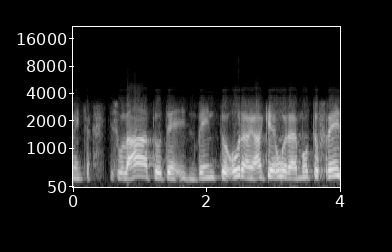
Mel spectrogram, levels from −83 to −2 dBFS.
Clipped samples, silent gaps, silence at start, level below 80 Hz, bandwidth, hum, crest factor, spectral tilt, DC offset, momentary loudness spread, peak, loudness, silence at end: under 0.1%; none; 0 s; -64 dBFS; 4.7 kHz; none; 14 dB; -6.5 dB/octave; under 0.1%; 12 LU; -4 dBFS; -18 LUFS; 0 s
